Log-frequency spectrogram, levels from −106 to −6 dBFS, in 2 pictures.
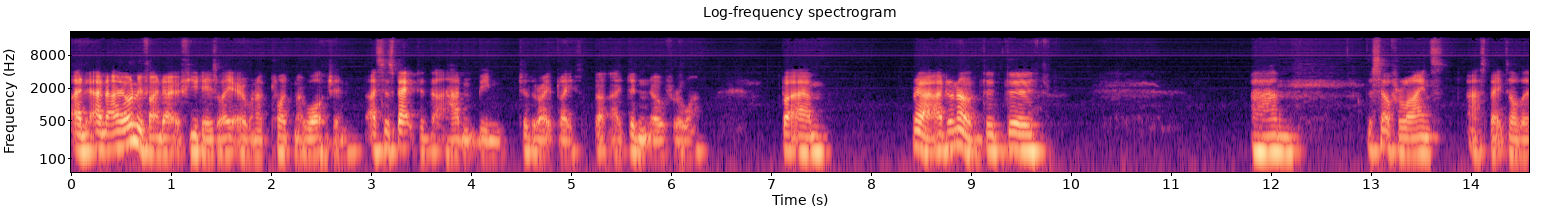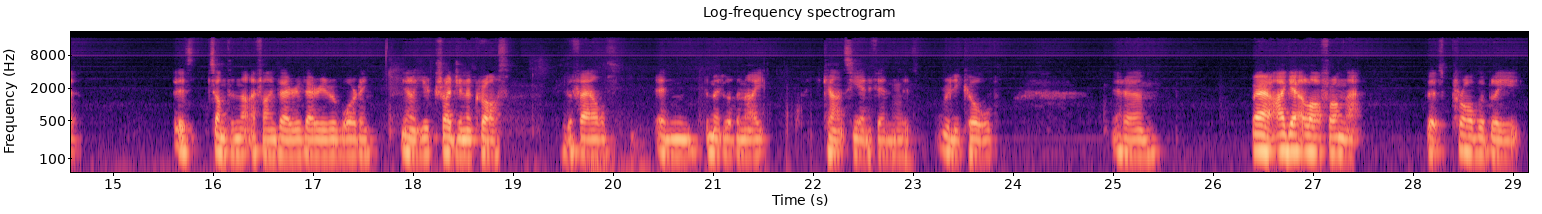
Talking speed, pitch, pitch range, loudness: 180 wpm, 120 Hz, 110-130 Hz, -25 LUFS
